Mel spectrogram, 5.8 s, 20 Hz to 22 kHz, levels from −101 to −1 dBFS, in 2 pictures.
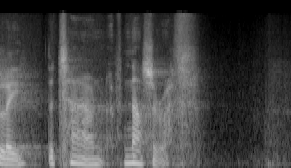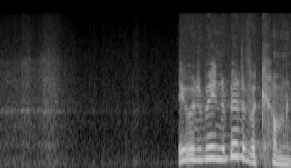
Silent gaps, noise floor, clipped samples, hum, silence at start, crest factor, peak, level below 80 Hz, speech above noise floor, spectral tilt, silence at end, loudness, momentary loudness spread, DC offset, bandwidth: none; -71 dBFS; under 0.1%; none; 0 s; 22 dB; -10 dBFS; -74 dBFS; 41 dB; -5 dB/octave; 0 s; -30 LUFS; 10 LU; under 0.1%; 16 kHz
